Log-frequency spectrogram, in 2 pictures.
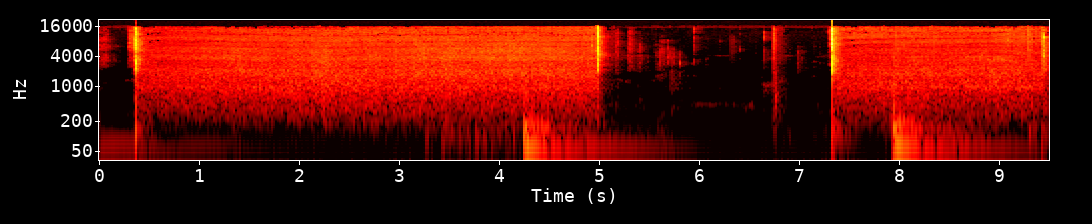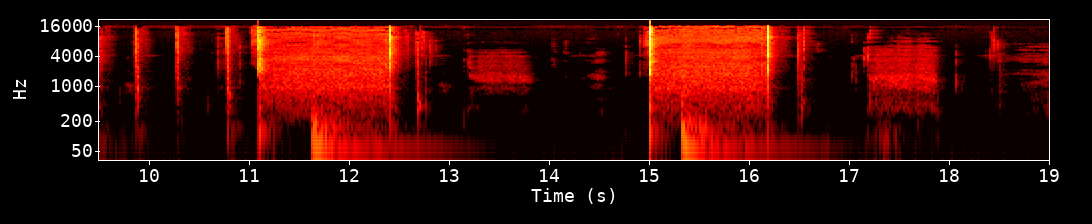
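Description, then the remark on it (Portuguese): A butane torch lighter clicks and ignites into a steady roaring hiss, then fires again in several shorter bursts with quiet pauses between, as it is used to light a cigar's tobacco. “E eu vou usar aqui o maçarico, tá?”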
